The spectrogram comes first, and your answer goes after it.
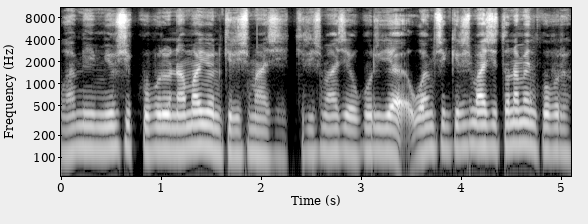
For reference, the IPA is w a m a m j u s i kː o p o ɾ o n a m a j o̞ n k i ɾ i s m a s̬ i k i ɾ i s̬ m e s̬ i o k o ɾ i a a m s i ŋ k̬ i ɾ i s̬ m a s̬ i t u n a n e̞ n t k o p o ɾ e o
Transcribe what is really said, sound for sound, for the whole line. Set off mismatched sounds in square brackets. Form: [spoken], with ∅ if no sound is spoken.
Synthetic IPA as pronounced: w a m [i] m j u s i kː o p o ɾ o n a m a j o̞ n k i ɾ i s m a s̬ i k i ɾ i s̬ m [a] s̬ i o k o ɾ i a a m s i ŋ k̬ i ɾ i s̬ m a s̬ i t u n a [m] e̞ n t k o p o ɾ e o

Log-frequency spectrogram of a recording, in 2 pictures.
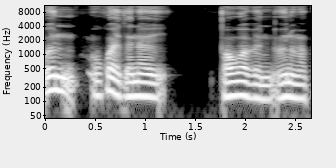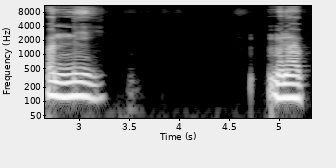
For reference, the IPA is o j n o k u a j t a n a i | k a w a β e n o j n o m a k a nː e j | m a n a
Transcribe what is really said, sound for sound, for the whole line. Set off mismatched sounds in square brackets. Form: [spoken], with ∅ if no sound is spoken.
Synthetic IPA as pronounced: o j n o k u a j t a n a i | [p] a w a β e n o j n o m a [p] a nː e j | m a n a

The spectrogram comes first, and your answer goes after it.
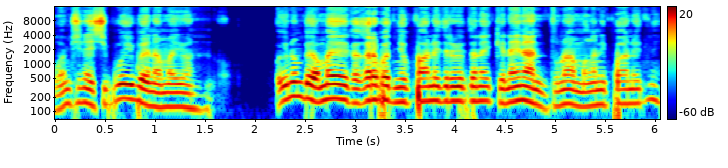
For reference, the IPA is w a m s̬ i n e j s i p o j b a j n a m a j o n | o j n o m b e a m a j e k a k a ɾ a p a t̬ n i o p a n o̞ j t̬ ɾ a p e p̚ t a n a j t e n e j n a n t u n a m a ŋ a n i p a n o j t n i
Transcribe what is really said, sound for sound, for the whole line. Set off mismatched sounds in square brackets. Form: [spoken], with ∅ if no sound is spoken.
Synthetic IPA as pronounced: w a m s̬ i n [a] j s i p o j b a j n a m a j o n | o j n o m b e a m a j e k a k a ɾ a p a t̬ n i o p a n o̞ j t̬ ɾ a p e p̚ t a n a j [k] e n [a] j n a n t u n a m a ŋ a n i p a n o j t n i

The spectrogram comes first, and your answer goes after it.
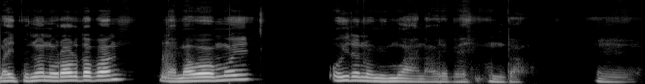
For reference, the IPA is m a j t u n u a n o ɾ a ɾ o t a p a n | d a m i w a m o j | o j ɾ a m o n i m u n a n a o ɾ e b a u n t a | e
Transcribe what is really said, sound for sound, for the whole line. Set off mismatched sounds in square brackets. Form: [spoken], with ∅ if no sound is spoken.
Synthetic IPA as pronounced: m a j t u n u a n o ɾ a ɾ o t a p a n | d a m [a] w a m o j | o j ɾ a [n] o [m] i m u [∅] a n a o ɾ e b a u n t a | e

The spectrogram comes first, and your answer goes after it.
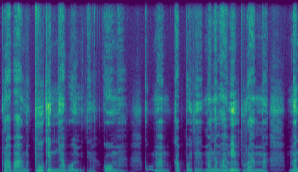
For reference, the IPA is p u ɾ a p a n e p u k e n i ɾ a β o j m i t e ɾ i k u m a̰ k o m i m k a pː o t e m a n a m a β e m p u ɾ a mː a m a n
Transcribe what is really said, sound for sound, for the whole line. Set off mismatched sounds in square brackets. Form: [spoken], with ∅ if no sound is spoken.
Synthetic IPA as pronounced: p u ɾ a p a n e p u k e n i [∅] a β o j m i t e ɾ [a] k [o] m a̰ k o m [a] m k a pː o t e m a n a m a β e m p u ɾ a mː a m a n

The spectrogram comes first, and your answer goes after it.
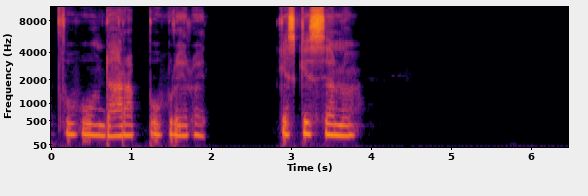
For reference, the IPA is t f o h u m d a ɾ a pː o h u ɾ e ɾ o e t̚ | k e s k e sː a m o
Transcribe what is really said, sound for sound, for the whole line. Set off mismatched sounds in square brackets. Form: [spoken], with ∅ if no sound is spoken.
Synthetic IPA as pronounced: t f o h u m d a ɾ a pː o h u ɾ e ɾ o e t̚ | k e s k e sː a [n] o

